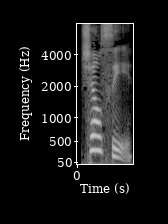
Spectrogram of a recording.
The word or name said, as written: chelsea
